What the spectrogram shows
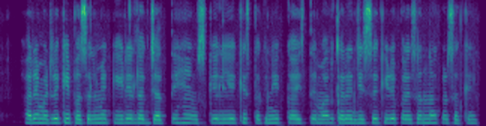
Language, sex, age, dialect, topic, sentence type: Hindi, female, 18-24, Awadhi Bundeli, agriculture, question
